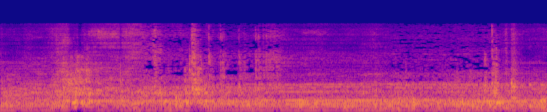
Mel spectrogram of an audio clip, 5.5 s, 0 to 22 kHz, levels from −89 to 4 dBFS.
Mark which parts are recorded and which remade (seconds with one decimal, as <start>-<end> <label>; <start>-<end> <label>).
0.0-1.4 remade; 1.4-2.8 recorded; 2.8-3.9 remade; 3.9-5.0 recorded; 5.0-5.5 remade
